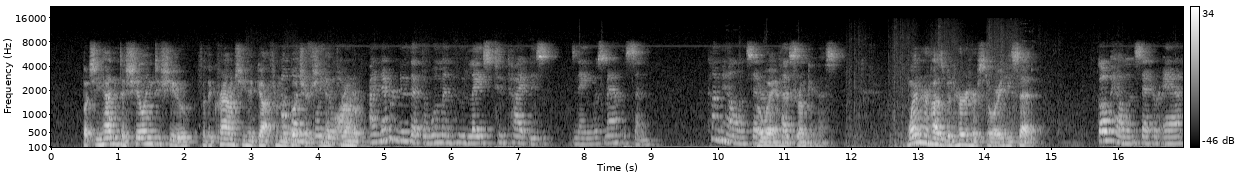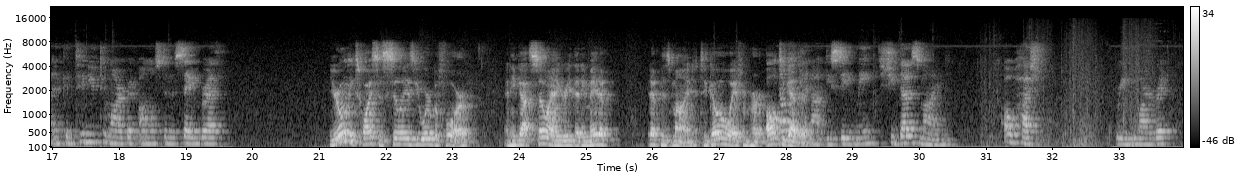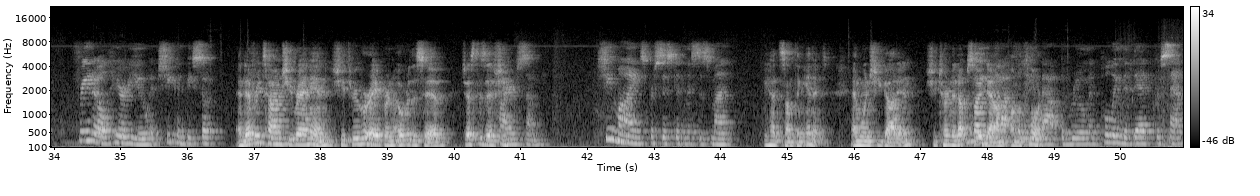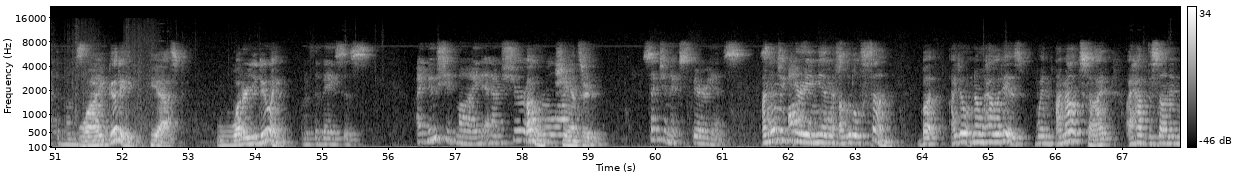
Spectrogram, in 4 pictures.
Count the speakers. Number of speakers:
2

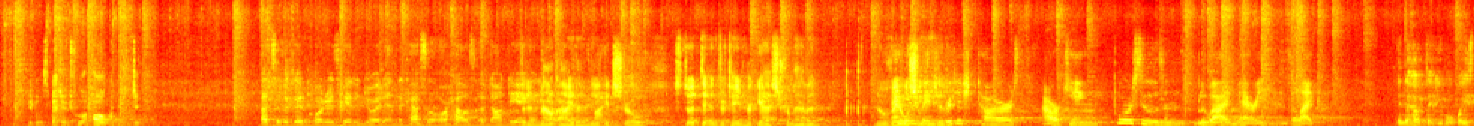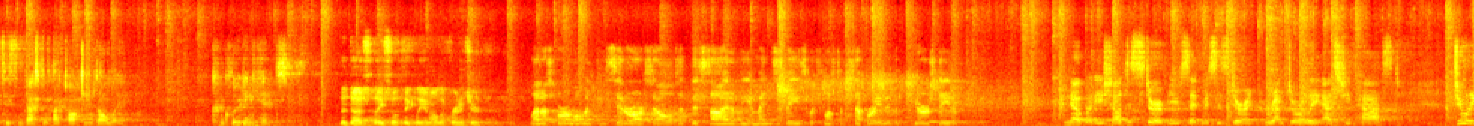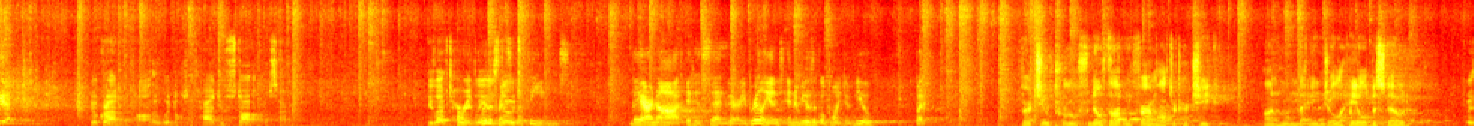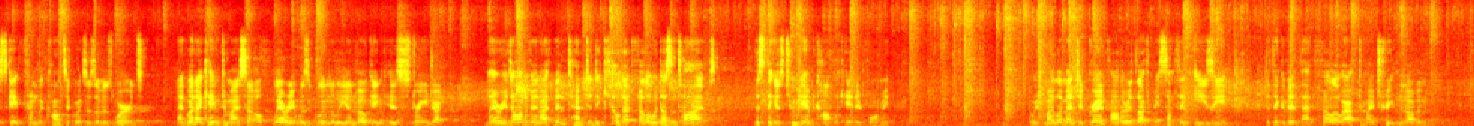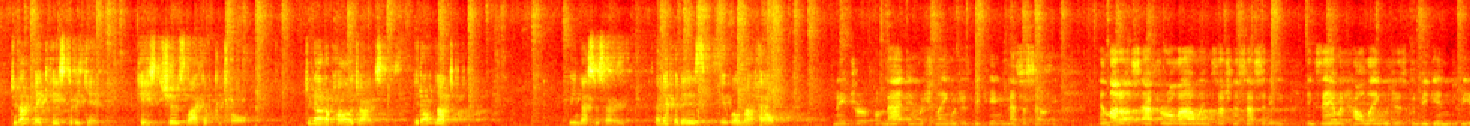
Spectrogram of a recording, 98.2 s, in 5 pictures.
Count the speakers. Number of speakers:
8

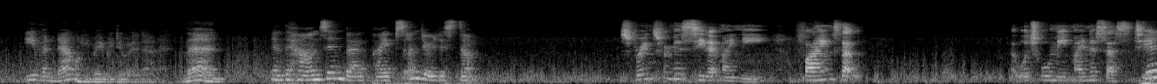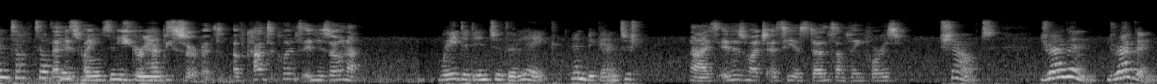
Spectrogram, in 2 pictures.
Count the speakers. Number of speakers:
3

